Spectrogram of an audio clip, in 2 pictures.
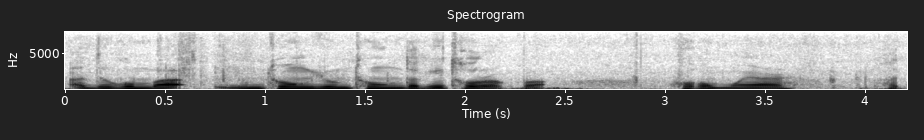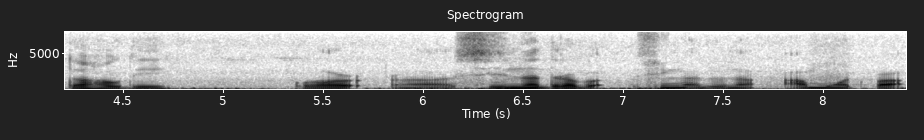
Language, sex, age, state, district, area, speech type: Manipuri, male, 30-45, Manipur, Kakching, rural, spontaneous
